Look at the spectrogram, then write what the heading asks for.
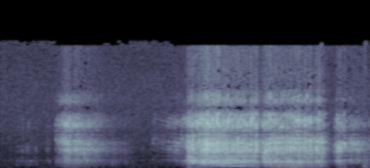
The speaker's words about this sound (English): It's a lion. Yes, that was a lion.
